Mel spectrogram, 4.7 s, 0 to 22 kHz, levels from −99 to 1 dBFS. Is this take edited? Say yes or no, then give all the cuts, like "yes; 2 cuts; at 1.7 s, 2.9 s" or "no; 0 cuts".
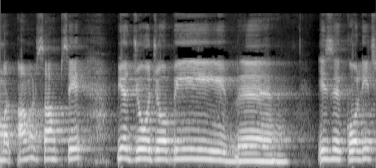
no; 0 cuts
